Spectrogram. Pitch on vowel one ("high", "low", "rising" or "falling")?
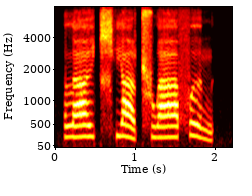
high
